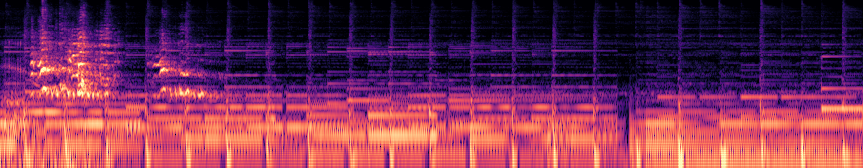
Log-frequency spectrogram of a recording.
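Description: A turkey gobble sound effect sounds loudly in a quick, warbling burst near the start, with a shorter second gobble right after, both laid over a steady, rhythmic music bed that continues alone afterward.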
